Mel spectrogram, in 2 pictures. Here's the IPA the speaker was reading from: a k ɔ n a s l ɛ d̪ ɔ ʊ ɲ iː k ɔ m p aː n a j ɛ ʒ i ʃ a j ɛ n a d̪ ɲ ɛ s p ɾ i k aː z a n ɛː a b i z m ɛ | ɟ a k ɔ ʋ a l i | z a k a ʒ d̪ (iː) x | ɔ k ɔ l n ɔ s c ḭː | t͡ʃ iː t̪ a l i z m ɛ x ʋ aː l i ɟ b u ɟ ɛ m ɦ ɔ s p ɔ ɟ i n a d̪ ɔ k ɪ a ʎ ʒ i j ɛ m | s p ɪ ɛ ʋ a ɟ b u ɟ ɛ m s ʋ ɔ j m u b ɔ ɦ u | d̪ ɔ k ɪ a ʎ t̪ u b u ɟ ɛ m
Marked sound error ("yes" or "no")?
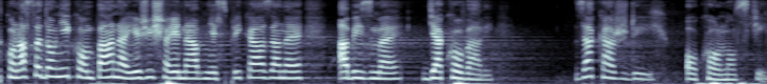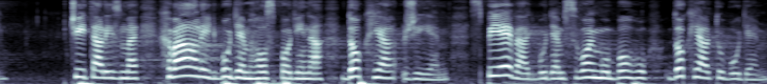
no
